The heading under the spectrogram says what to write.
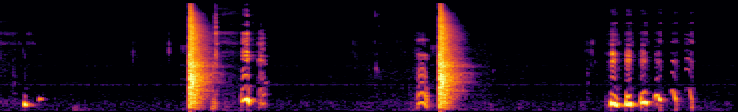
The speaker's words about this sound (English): Ooh, you know, I think I'm going to give your thigh some slaps.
